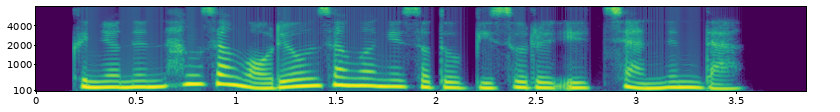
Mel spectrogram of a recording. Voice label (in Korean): 그녀는 항상 어려운 상황에서도 미소를 잃지 않는다 문장 여자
